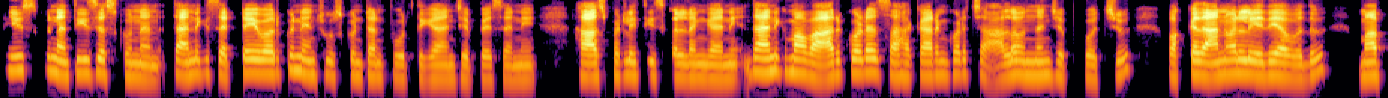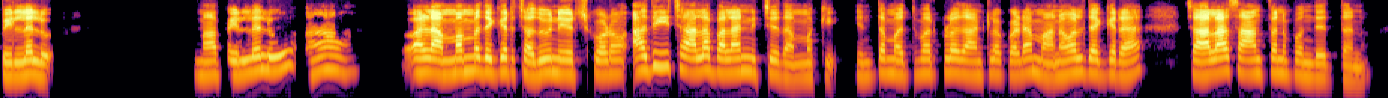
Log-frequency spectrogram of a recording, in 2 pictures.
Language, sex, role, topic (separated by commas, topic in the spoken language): Telugu, female, guest, స్వీయ సంరక్షణ మీ బలాన్ని ఎలా పెంచుతుంది?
